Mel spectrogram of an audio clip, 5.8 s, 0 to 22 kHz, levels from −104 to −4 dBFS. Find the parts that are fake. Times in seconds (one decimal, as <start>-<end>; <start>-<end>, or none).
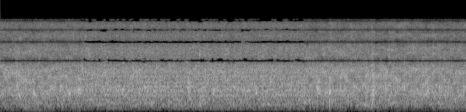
0.0-1.0; 3.8-5.8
